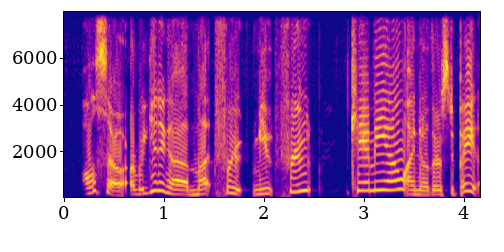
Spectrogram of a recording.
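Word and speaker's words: Mutfruit: Your team mute fruit, right? It's gonna be mute fruit. Yeah. I'm team mutt fruit. That's how they say it in the games. They say mute fruit.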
